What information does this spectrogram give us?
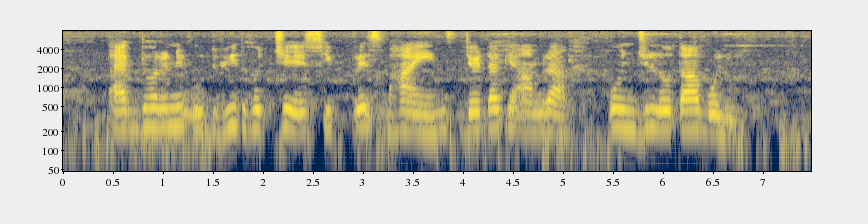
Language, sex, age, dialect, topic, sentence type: Bengali, female, 36-40, Standard Colloquial, agriculture, statement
